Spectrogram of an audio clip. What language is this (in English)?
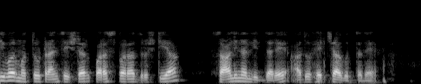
Kannada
